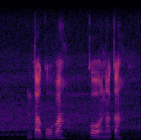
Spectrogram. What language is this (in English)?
Tsonga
